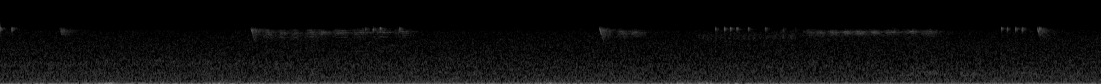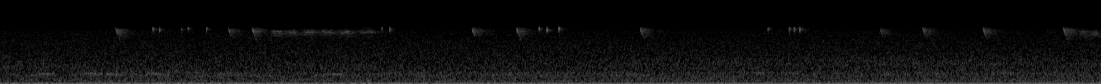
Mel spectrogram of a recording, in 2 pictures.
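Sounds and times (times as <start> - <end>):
steady hiss: 0.0 - 11.5
small birds chirping: 2.5 - 4.2, 6.0 - 9.4, 10.0 - 10.6, 12.2 - 15.0, 15.7 - 16.7, 19.8 - 21.0, 21.6 - 22.0.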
